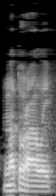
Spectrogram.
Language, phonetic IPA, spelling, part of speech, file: Russian, [nətʊˈraɫɨ], натуралы, noun, Ru-натуралы.ogg
- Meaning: nominative plural of натура́л (naturál)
